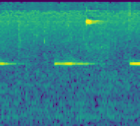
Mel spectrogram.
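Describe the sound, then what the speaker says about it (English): Kitchen timer beeping in a home cooking setting, a few thin high-pitched tones, some long and some short, sounding over a quiet room with low background noise. "We use a lot of timers here."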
